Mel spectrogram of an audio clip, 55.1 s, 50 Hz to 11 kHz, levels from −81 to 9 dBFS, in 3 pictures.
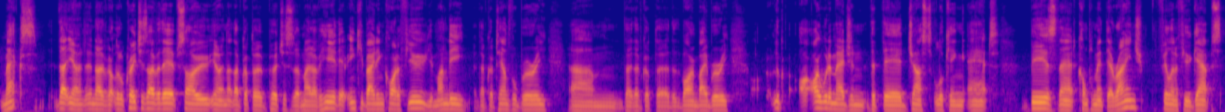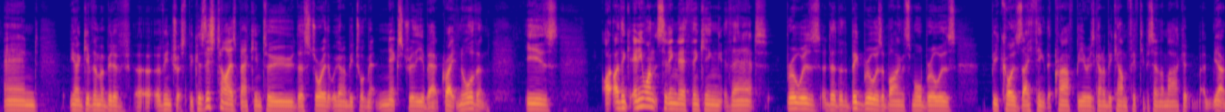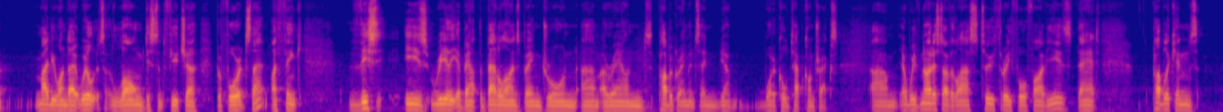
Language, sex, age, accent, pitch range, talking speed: English, male, 30-49, Australian, 95-115 Hz, 185 wpm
